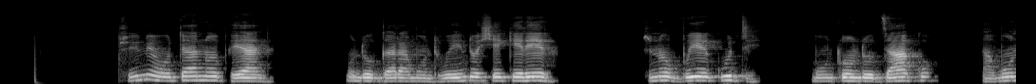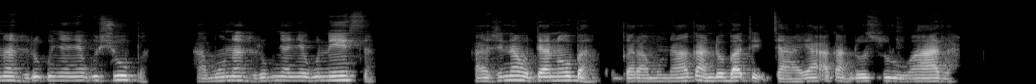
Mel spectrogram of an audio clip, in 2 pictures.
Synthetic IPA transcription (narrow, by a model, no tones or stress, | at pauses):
ʐ̥ine̞utano̞bʱejana | kundo̞ɡʱaɾamuntʰuwe̞indo̞ʃe̞ke̞ɾe̞ra | ʐ̥ino̞bʱuje̞kuti | muntondo̞d͡zako̞ | ɦamunaʐirɾikuɲaɲakuʃubʱa | ɦamunaʐirikuɲaɲakune̞sa̰ | ɦaʐinautano̞ɓakuɡʱaɾamun̤uakando̞ɓated͡ʒajaa̰kando̞suruwaːra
